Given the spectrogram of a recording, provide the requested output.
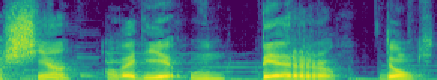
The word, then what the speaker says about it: perro: Et si on dit un chien, on va dire un perro. Donc, tu peux voir que j'exagère, j'accentue un petit peu plus la prononciation du R parce que c'est un double R tout simplement.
